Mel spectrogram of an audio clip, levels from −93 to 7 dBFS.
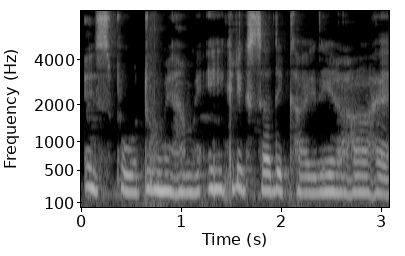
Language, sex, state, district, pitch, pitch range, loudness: Hindi, female, Uttar Pradesh, Budaun, 220 Hz, 210-240 Hz, -32 LUFS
